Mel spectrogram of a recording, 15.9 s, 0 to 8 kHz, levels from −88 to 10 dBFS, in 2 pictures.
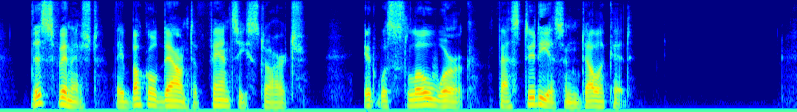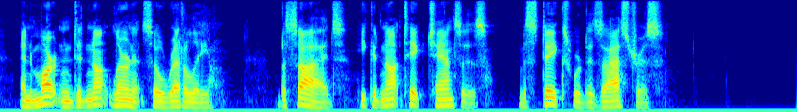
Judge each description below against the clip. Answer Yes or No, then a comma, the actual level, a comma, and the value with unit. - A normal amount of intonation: Yes, average, 4.0 semitones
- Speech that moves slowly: Yes, slow, 120 wpm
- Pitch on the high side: No, low, 105 Hz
